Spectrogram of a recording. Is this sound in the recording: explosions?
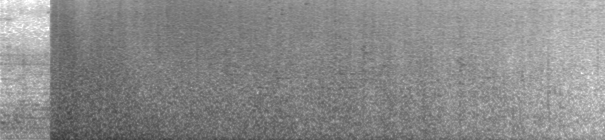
yes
